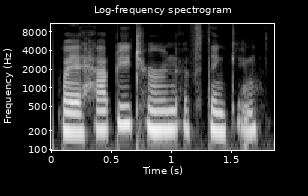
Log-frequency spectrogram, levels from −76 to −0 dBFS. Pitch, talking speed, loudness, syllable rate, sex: 215 Hz, 195 wpm, -14 LUFS, 5.1 syllables/s, female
